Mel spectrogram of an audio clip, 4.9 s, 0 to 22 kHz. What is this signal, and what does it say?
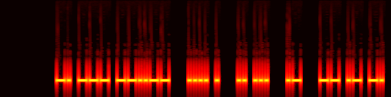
Morse code, heard as a keyed tone, about 34 wpm, 700 Hz. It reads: NO, HE IS A MAN
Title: Sentences from Top 400 Words 35wpm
